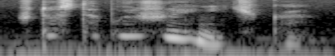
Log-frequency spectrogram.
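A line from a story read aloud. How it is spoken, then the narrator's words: Whispered reply. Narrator (Russian): шептала в ответ Таня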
